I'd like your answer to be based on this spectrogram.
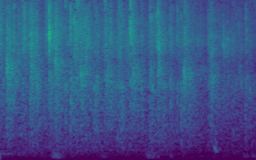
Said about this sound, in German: und wir machen es ja fast jede Woche, dass wir der Lobpreisgruppe einen Applaus geben.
